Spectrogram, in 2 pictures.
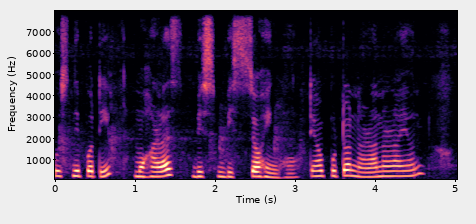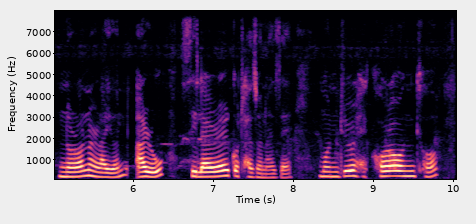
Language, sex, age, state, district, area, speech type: Assamese, female, 18-30, Assam, Sivasagar, rural, spontaneous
